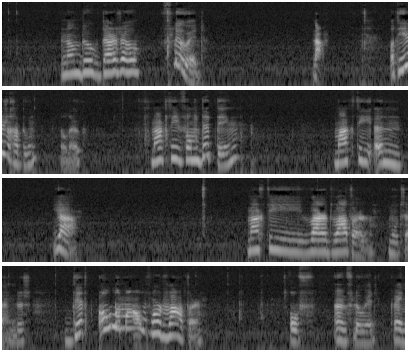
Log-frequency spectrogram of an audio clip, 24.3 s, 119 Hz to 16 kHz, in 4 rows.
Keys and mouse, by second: 5.8-7.2 middle drag, 8.7 z, 20.7 middle click.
